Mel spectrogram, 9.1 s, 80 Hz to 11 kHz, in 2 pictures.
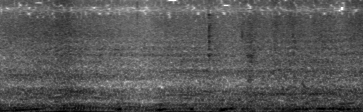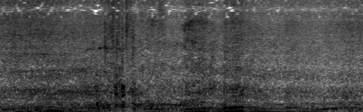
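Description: Off-road 4x4's engine revving hard under load, its pitch rising and falling over and over as the vehicle forces its way through mud.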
